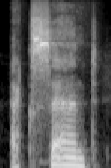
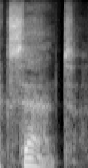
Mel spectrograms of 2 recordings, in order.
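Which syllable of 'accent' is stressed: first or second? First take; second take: first; second. First: The stress is on the first syllable. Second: The stress is on the second syllable. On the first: "do you accent the first syllable" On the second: "or the second?"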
